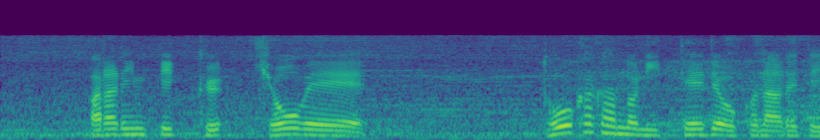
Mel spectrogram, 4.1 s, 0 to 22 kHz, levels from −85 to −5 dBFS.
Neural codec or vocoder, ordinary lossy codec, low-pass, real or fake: none; none; none; real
